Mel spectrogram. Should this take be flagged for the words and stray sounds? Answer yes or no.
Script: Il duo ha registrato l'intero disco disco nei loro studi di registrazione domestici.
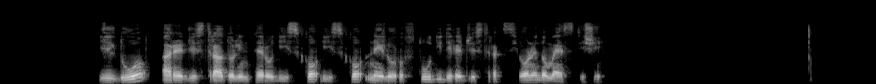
no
